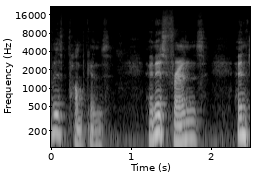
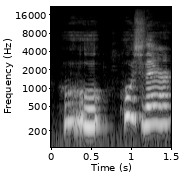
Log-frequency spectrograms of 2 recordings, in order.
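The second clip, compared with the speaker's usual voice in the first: very high, very loud stuttered, stammering squeak; 10 semitones higher, 8 dB louder than usual. Narrator reads a character hiding under his armchair from a knock, squeaky voice. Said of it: "he squeaked".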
